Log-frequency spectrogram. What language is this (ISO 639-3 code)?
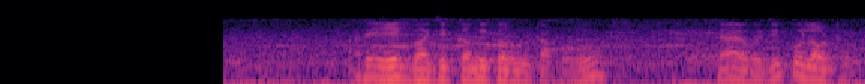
mar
